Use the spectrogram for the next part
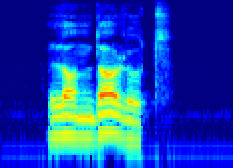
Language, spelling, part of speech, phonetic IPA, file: Polish, lądolód, noun, [lɔ̃nˈdɔlut], Pl-lądolód.ogg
